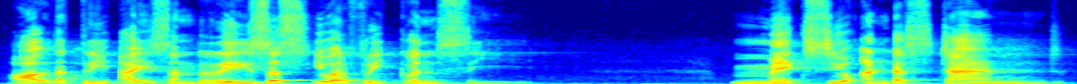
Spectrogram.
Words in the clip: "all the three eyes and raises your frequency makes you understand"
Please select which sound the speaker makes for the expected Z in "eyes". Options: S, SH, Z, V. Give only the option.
S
